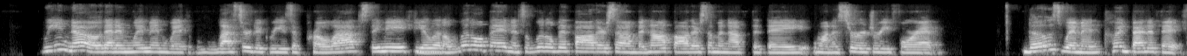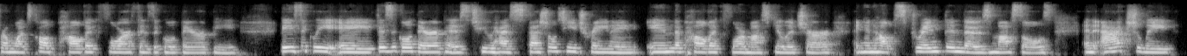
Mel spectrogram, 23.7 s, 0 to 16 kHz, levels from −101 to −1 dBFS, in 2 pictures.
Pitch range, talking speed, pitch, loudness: 175-215 Hz, 165 wpm, 195 Hz, -20 LUFS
